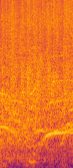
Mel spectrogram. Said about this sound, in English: Oh, thank you. Look, that's fine. I appreciate it. Listen, y'all don't gotta clap. It's cool.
